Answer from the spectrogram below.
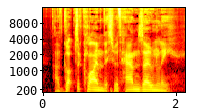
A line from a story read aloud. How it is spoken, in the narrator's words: he said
